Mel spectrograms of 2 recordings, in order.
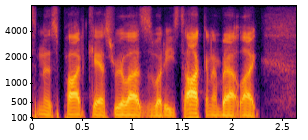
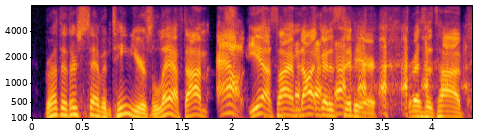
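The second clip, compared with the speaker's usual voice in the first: higher, animated retold reply; brushing off retirement with a laugh; mock emphatic; 7 semitones higher than usual. Teacher tells principal he is out, laughing and emphatic.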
